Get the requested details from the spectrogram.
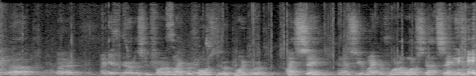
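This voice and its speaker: Speaking at a fairly quick pace, a man with medium pitch and ordinary pitch variation is heard through noticeable background noise and audible room echo. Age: 70s. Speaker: public commenter at a school meeting. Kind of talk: public comment. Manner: halting, many fillers.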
